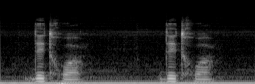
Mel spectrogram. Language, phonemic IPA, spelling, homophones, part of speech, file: French, /de.tʁwa/, Detroit, détroit / Détroit, proper noun, Fr-Detroit.oga
- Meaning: Detroit; alternative form of Détroit: 1. a city in Michigan, United States 2. a river in Michigan, United States and Ontario, Canada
